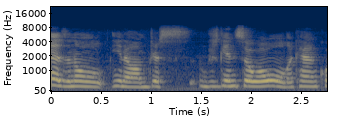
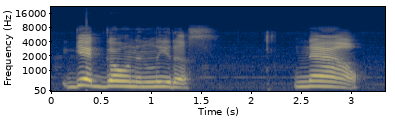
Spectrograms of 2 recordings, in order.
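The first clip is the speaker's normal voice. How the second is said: very loud, deep, slow booming growl; 9 dB louder than usual. Voicing a character whose competence was questioned: deepened growling voice. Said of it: "his voice kind of deepens, and he just kind of growls out".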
